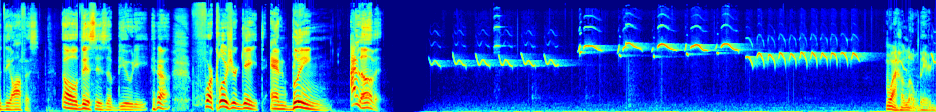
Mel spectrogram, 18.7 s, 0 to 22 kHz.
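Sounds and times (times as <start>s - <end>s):
speech: 0.0s - 7.6s, 17.7s - 18.7s
bird singing whistled chirps and trill: 8.6s - 18.7s.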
